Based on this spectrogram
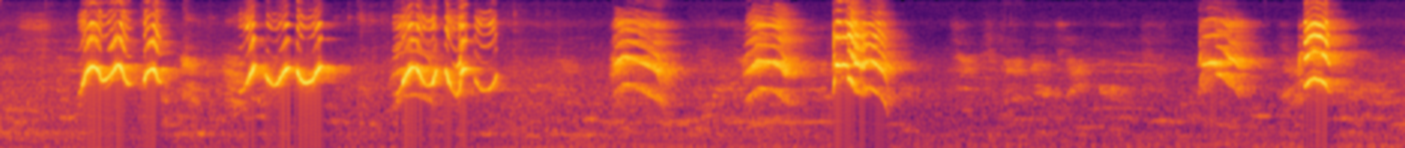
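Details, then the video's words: A pet parrot in a small room gives bursts of loud, rapidly wavering warbled chirps, several in quick succession, then single sharp descending squawks separated by pauses of a second or more. "Chirping birds"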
